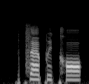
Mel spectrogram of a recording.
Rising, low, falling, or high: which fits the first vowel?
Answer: high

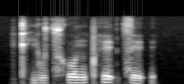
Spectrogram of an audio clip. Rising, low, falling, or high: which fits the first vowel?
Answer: low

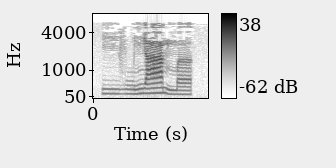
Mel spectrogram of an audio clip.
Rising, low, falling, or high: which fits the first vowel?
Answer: low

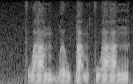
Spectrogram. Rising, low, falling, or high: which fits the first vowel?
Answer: rising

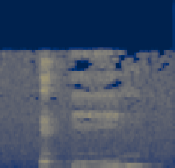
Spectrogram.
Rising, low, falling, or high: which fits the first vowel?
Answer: low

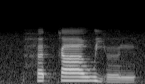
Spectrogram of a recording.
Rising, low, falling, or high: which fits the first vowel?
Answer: high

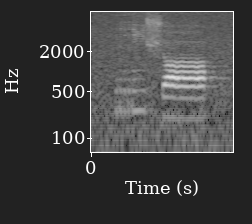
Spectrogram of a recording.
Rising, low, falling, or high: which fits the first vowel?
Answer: high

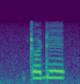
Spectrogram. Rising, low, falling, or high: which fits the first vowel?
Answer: rising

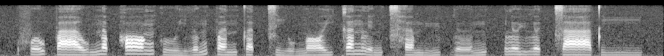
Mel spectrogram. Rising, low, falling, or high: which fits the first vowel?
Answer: rising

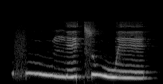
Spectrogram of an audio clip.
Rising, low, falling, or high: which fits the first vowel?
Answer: falling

